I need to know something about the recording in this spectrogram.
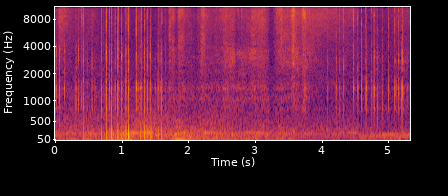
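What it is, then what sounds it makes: Green apple tapped and scratched. A small, solid, whole green apple held in hands above a wooden table is tapped and scratched on its skin with long painted nails. Quick, irregular clicking taps give way to a softer, steady scratching in the middle, then the crisp taps return. The sound is quiet and close, with a dull low body and faint bright clicks.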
